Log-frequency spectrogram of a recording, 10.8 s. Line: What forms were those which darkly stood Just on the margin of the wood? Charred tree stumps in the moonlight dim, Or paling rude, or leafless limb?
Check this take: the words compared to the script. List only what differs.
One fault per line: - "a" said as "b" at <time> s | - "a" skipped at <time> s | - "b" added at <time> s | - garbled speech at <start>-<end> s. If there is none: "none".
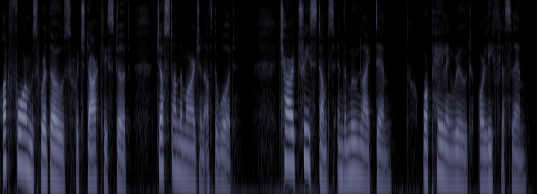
none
